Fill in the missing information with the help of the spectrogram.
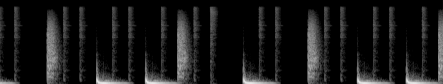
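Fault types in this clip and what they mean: Nothing to flag here: no faults turn up anywhere in this sound.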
